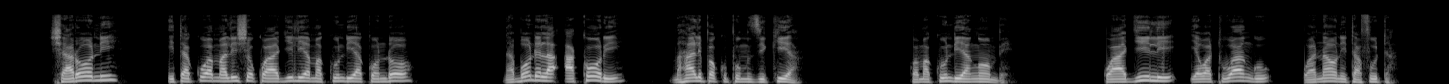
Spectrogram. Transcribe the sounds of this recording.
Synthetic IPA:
ʃaɾɔniː | takuwamaliʃɔkwaːʄilijamakundijakɔndɔː | naɓɔndɛlaʔakɔɾi | maɦalipakupum̩zikia̰ | kwamakundijaŋɔmbɛ | kwaːʄilijawatuwaŋɡu | wanaɔnitafuta

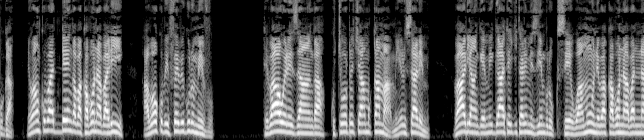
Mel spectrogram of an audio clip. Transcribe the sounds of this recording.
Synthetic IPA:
ɡa̰ | newaŋkuβadːe̞ŋɡaβakaβo̞naβali | aβo̞ːkuβifwe̞ːβiɡulumivṵ | te̞βawe̞ɾe̞zaːŋɡakuco̞ːto̞caːmukama̰muje̞ɾusaːle̞mu | βaːljaːŋɡe̞ːmiɡaːte̞ːɟitalimiziːmbuluku̥se̞wamuneβakaβo̞naβanːa

